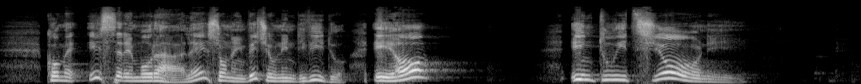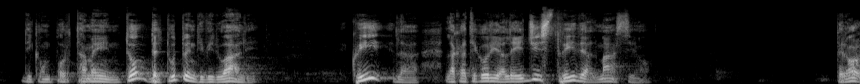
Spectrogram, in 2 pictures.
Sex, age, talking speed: male, 60-79, 85 wpm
